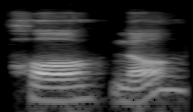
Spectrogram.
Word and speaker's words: pono: and to act righteously pono is gonna be pronounced pull know so just like aloha fairly easy to say thank you guys can repeat it back with me now that's gonna be pull know all right we're three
